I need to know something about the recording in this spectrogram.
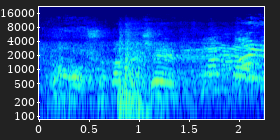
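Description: A single heavy thud of a wrestling impact just under a second in, over crowd voices and chatter in the hall.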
